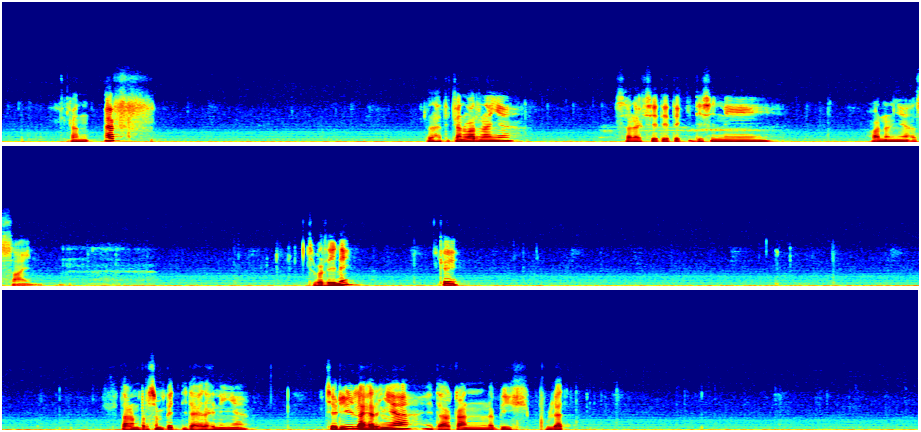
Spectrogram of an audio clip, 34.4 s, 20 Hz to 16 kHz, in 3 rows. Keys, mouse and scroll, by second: 1.6 f, 1.9 scroll down 4, 2.2 middle click, 4.2 right click, 5.2 KP_3, 6.4 right click, 6.7 shift+right click, 7.0 shift+right click, 7.3 shift+right click, 7.8 shift+right click, 8.4 shift+right click, 11.0 shift+right click, 11.2 shift+right click, 11.2 click, 11.3 click, 11.6 middle click, 12.6 a, 12.8 scroll down 4, 13.2 middle click, 14.8 KP_3, 15.6-16.5 scroll up 6, 16.5-16.8 scroll down 2, 16.8 middle click, 17.9 KP_3, 18.0 middle click, 18.0 scroll down 1, 21.1 KP_3, 23.3 middle click, 24.4 right click, 25.0 click, 27.5 right click, 28.0 click, 29.4 right click, 30.2 shift+right click, 31.3 shift+right click, 31.8 click, 33.0 right click, 33.5 click.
